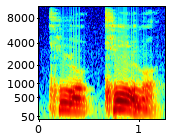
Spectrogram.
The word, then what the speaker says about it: Quora: How do you pronounce Quora? Cora.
